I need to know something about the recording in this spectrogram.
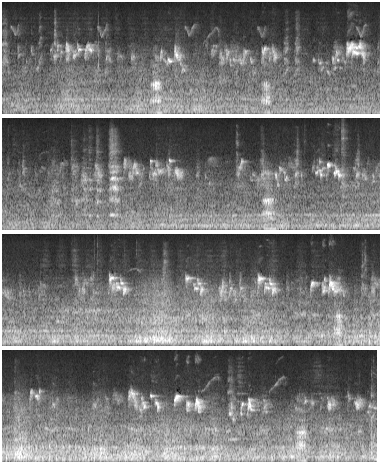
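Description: Red-whiskered bulbuls singing in short, repeated chirping phrases that come more thickly in the second half. This is the fighting song of a decoy bulbul at a trap, answered by a wild bird it is challenging.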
